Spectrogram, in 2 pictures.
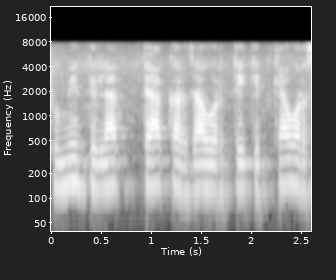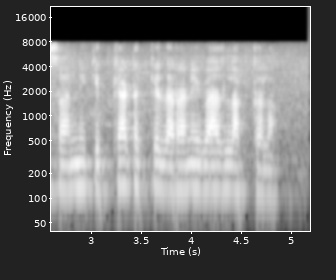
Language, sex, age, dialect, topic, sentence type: Marathi, male, 41-45, Southern Konkan, banking, question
